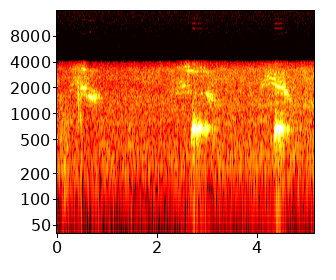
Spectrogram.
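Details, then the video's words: A cat found making weird noises gives short, low, strained meows, two loud clipped ones about one and a half seconds apart after fainter higher calls, over steady background hiss. "Cat making weird noises"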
